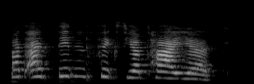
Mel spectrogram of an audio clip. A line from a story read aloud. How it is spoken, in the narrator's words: Hermione yelled in an exasperated voice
